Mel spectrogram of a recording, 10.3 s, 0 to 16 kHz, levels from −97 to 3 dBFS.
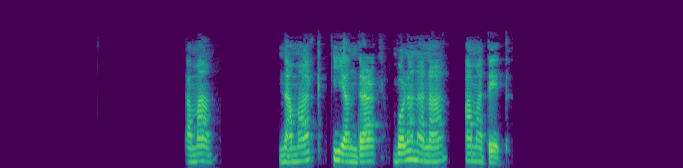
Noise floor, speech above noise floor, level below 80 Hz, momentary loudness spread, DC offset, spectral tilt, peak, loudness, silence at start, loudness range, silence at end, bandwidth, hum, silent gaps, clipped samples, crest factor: under -90 dBFS; over 71 dB; -66 dBFS; 9 LU; under 0.1%; -6 dB/octave; -2 dBFS; -20 LUFS; 2.8 s; 9 LU; 2.75 s; 7.4 kHz; none; 3.32-4.17 s, 4.90-4.95 s, 6.74-6.96 s; under 0.1%; 22 dB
